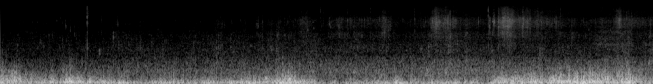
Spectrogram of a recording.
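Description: A small boat out on a large lake in Sweden, with buffeting wind noise, low rumbling water and hull sounds that swell and ease in waves, and no talking.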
